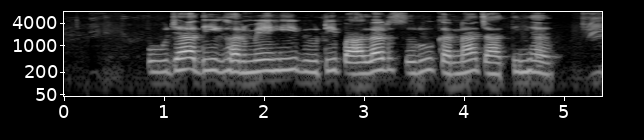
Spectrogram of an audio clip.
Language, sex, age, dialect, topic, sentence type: Hindi, male, 41-45, Kanauji Braj Bhasha, banking, statement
